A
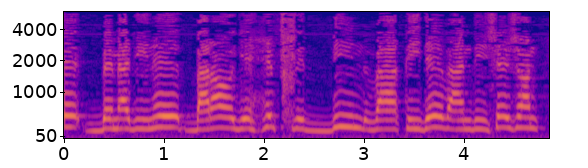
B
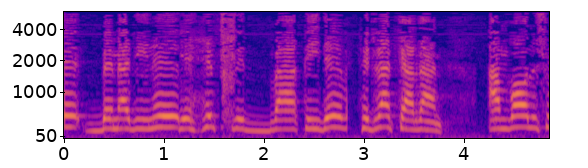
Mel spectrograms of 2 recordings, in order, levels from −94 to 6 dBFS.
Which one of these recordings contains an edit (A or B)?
B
